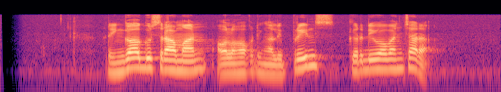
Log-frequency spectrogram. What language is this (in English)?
Sundanese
